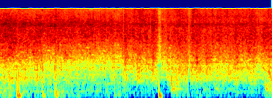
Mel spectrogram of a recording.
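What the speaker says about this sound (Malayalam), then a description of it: "കടുക് പൊട്ടി. ഇനി നമുക്ക് ഇഞ്ചി വെളുക്കാം." Mustard seeds and ginger sizzle in plenty of hot oil for a rose apple pickle, a loud continuous frying hiss broken by a few sharp pops from bursting seeds.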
